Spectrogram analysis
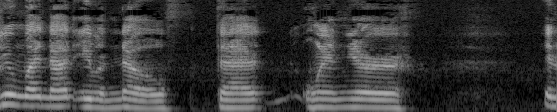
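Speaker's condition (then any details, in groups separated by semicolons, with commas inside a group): Mobius syndrome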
